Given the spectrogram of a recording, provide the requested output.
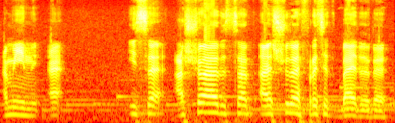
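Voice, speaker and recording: Bright-voiced man commentating on a game. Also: a little high, expressive, soft background music. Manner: halting, stumbling when reading, sweary. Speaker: video game streamer. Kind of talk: casual game commentary, reading dialogue aloud.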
